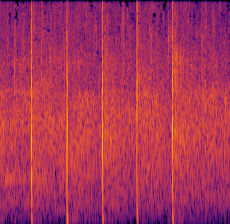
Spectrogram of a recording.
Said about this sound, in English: He's alive. Amen. Let's give him a clap. Hallelujah.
